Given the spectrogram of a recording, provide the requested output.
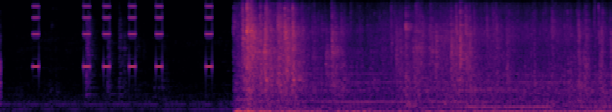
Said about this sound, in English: Well, the door works.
